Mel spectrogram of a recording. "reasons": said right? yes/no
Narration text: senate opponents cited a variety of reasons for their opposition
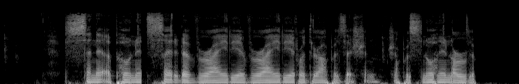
no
